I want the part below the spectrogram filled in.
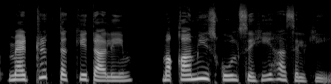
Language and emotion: Urdu, neutral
